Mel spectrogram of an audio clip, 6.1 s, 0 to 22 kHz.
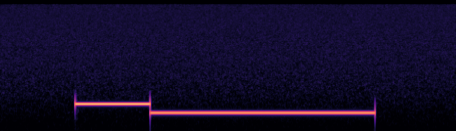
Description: Two-tone page, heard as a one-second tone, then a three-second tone, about 750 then 450 Hz.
